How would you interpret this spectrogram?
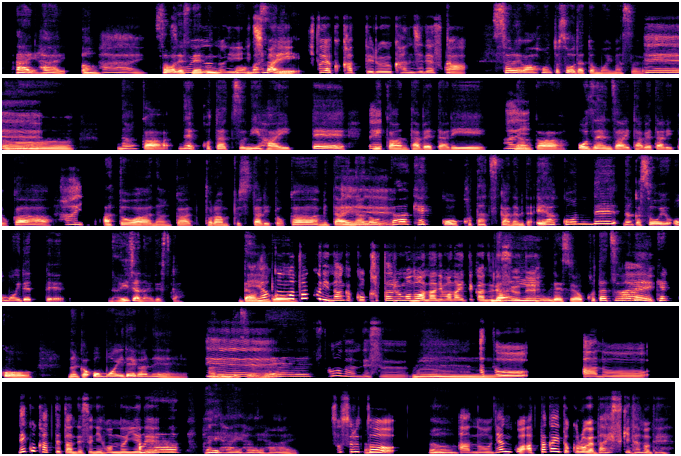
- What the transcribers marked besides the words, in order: other noise; tapping; laughing while speaking: "大好きなので"
- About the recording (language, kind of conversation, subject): Japanese, unstructured, 冬の暖房にはエアコンとこたつのどちらが良いですか？
- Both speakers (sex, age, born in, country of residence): female, 50-54, Japan, United States; female, 55-59, Japan, United States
